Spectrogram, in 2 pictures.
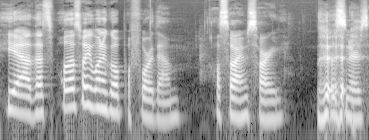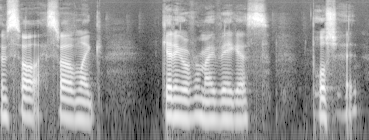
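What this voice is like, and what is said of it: High, boyish voice recovering from hoarseness. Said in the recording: “My voice is a lot better than it was. Slayer will tell you it was bad. ... But it kind of sucks now. It's not like sexy raspy anymore. ... now I sound like a 12-year-old boy.”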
